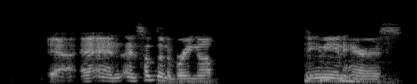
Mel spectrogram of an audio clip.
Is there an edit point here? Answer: no; 0 cuts

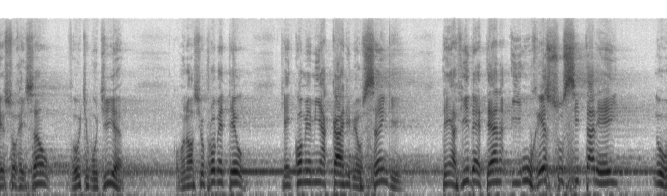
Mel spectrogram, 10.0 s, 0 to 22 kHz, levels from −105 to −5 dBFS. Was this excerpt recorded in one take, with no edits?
no; 3 cuts; at 1.0 s, 5.3 s, 7.8 s

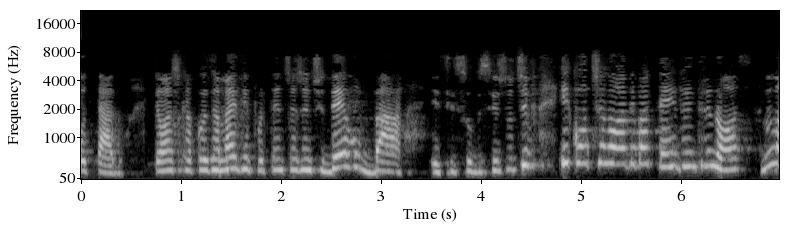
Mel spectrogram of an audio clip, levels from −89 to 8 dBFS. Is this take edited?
no; 0 cuts

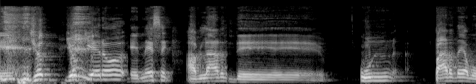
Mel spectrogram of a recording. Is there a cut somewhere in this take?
yes; 3 cuts; at 1.3 s, 1.7 s, 2.3 s

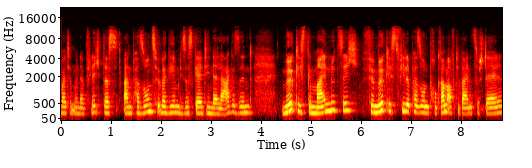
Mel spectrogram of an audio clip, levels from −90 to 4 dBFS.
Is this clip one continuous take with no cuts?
yes; 0 cuts

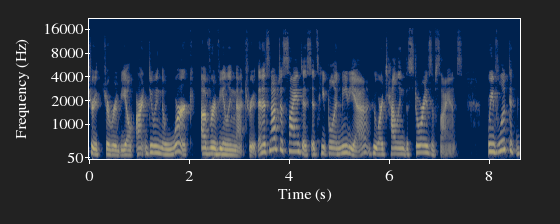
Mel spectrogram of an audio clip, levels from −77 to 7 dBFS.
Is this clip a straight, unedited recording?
no; 2 cuts; at 2.2 s, 4.5 s

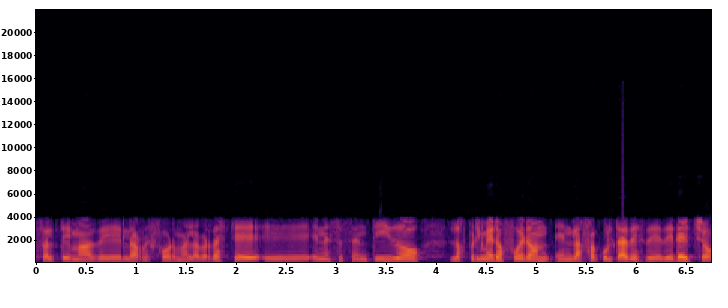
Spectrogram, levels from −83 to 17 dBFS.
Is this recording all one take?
yes; 0 cuts

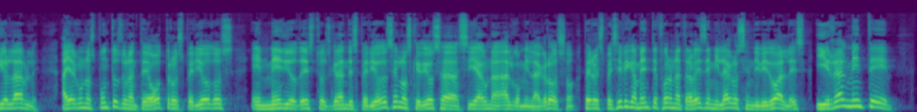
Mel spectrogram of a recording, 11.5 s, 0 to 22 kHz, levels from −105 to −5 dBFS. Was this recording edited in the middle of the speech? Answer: yes; 2 cuts; at 7.3 s, 10.2 s

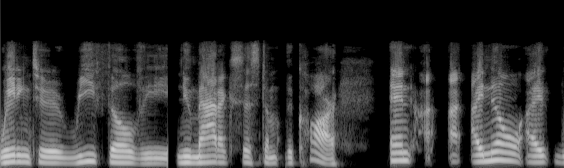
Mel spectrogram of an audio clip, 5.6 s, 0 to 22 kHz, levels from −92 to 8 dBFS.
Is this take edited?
yes; 2 cuts; at 1.7 s, 2.9 s

